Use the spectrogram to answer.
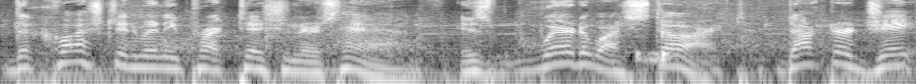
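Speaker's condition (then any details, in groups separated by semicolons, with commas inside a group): No condition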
